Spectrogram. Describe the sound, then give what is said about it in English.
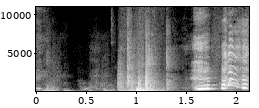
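A plastic chair leg buckles as a person sits down on it: a sudden hollow thunk and crunch, then a couple of short, strained creaks as the chair shifts, fairly loud. “Dude, I got so caught up in the t-shirt, I forgot I was standing over a plastic chair, and the second I sat down, I felt the leg almost kick out.”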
